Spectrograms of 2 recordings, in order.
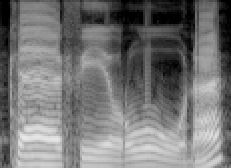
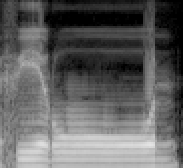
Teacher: Awalnya kafiruna karena waqaf nunnya kita matikan menjadi kafirun. Kemudian panjang untuk ru sendiri karena di sini sebelumnya ada huruf mad sebelum huruf yang dimatikan ini kita boleh memanjangkan dua harakat, empat harakat ataupun enam harakat.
